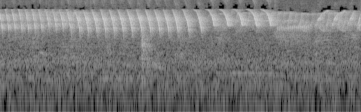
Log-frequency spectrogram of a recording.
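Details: Panda canary, no cage bars, singing a long fast series of high chirped notes that slow into louder spaced sweeps, ending in a soft buzz.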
